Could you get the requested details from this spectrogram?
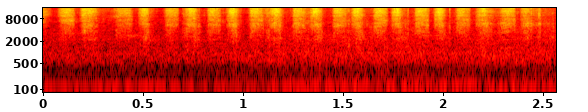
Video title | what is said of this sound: First Daleys Delivery On A Sunday + How Can I Afford It | sounds like cardboard it doesn't have a lot of moisture in the leaves it's a dry sounding leaf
